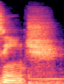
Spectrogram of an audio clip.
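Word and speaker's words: Tzeentch: on the left no that's zinch spelled with spelled spelled with a t apostrophe Zed and where exactly does that go it's silent okay is it the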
